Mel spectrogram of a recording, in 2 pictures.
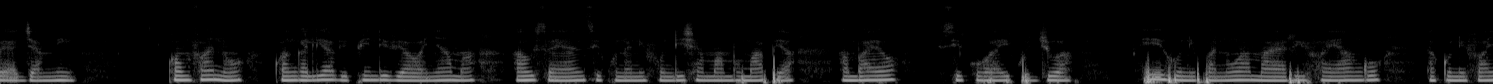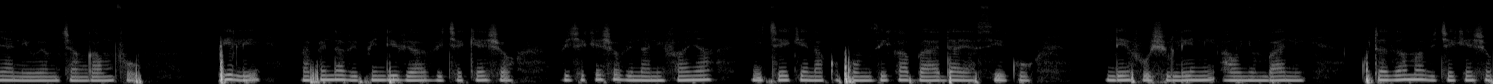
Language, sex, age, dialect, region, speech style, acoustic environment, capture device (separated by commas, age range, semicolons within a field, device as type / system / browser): Swahili, female, 25-34, Kenya - Nairobi Sheng-influenced, Kenya, focused, silence, mobile / Linux / Chrome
